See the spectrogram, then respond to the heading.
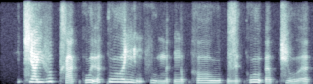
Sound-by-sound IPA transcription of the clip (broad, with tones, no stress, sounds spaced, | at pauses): t͡ɕ a˧ j v ə˦˥ p̚ x a˨˩ k̚ h w ɨ̰˧˥ ə̯ k w u˧ ə̯ ɲ ɨ̰˧˨ ŋ f ṳ˨˩ m ə˨˩ t̚ ŋ ə˨˩ p̚ h o˧ w | z ə˨˩ t̚ h w u˧ ʔ əː˨˩ p̚ t͡ɕ u˧˩˨ ə̯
